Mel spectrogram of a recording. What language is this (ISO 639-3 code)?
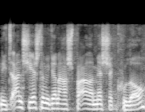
heb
